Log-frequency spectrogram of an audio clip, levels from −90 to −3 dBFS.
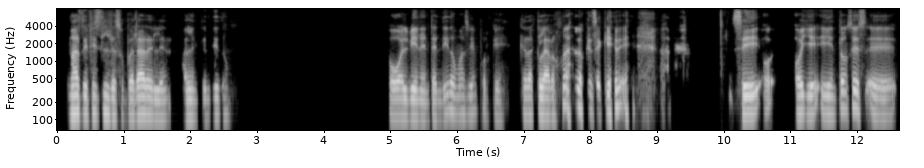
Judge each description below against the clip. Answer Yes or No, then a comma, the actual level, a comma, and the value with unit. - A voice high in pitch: No, low, 120 Hz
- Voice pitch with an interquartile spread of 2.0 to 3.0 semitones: Yes, narrow, 2.4 semitones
